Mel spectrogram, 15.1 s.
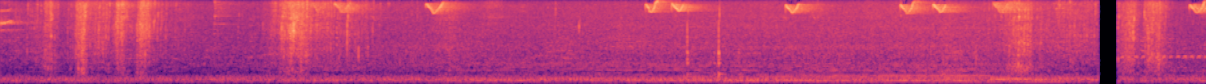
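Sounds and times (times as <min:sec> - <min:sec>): high-pitched bird chirps: 0:00.0 - 0:00.4, 0:14.5 - 0:15.0.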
